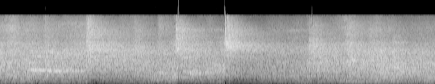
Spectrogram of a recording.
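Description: Ice hockey play close by: skates scraping the ice under a steady rink din, broken by sharp cracks of sticks and puck. There are three loud cracks in the first half, the loudest about four and a half seconds in, and softer ones later.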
